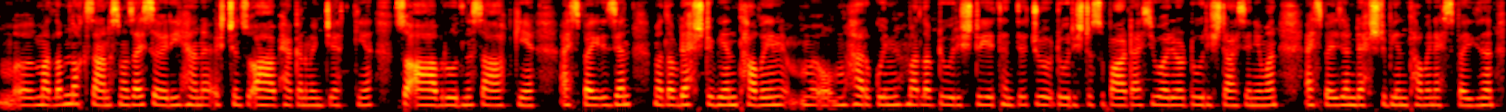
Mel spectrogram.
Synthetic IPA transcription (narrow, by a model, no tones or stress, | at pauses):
mɐt̪lɐbnɔksaːnɐsmɐzaːjsəːɾiːɦʲɐnɐ̰sʲt͡ʃʰinsuʔaːbɦʲɛkɐnʋɐnʲt͡ʃɐt̪ʰkiẽsṵʔaːbɾuːd̪nɨsaːpkiẽɐsʲpɐjzʲɐnmɐt̪lɐbɖɛʃʈɨbijɐnt̪ʰɐʋɨnʲɦɐɾkunʲmɐt̪lɐb̚ʈuːɾiʃʈjet̪ʲʰɐnt̪iʈuːɾiʃʈɨsupaːʈaːsʲoɾʲiɔːʈuːɾiʃʈaːsʲɐniʋɐnɐsʲpɐjzʲɐnɖɐsʈɨbijɐnt̪ʰɐʋɨnʲɐsʲpɐjɡzʲɐn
